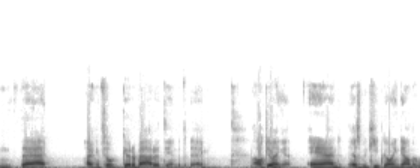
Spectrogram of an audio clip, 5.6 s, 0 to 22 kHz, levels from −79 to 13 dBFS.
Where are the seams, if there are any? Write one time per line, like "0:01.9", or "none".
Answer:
0:03.5
0:04.6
